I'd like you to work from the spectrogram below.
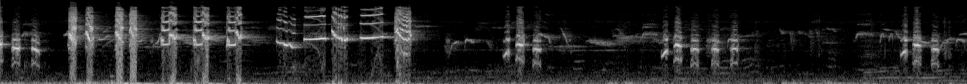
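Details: Oriental magpie-robin singing fast as a lure to draw replies from other magpie-robins: dense rattling bursts and ringing whistles at first, then quieter spaced clusters of scratchy notes.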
